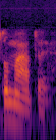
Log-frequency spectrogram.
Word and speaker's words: tomaten: How do you pronounce it? I mean, Nederlandse tomaten.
